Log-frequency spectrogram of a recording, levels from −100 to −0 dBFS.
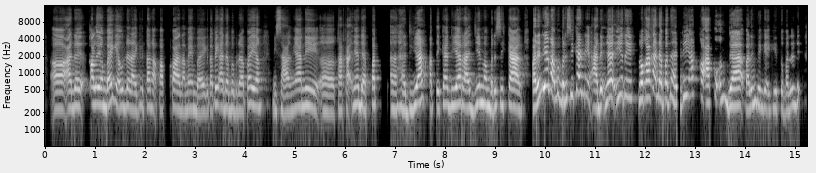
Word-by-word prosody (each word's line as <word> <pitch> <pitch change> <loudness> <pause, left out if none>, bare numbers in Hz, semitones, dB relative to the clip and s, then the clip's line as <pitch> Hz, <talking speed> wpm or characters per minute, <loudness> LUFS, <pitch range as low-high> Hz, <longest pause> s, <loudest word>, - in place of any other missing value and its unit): eee, 230 +1 +2
ada 255 +2 -1
ya 260 - -2
kalau 285 0 +3
yang 265 - -1
baik 270 +7 +1
ya - - 0
udahlah 250 -4 -3
kita 255 +1 -9
nggak 250 - -5
apa-apa 230 +3 -4
namanya 225 +2 -7
yang 225 - -9
baik 200 +2 -4
tapi 225 +6 -4
ada 250 -3 -3
beberapa 225 +3 -6
yang 255 -1 -1 0.2
misalnya 215 +4 -5
nih, 260 -3 -3
eee, 205 -1 -5
kakaknya 225 +5 -4 0.2
dapet, 275 +4 -3 0.2
eee, 230 -1 -5
hadiah 230 - +3 0.2
ketika 240 +4 -4
dia 285 +3 +2
rajin 250 +2 -1
membersihkan, 260 0 +3 0.3
padahal 250 - +7
dia 285 +2 +9
enggak 360 - +5
membersihkan 410 +6 +1
nih 355 - -5
adiknya 260 +9 +3
iri, 395 0 -3 0.2
loh 340 +1 +5
kakak 370 +2 +5
dapet 335 0 0 0.2
hadiah 395 +9 -3 0.2
kok - - +3
aku 305 +1 -6 0.2
enggak? 270 -2 +3
Paling 265 +7 -2
bilang 270 -2 -4
kayak 220 -3 -7
gitu 235 0 -8
padahal 255 +5 -5
dia - - -8
260 Hz, 195 wpm, -22 LUFS, 230-285 Hz, 0.3 s, dia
